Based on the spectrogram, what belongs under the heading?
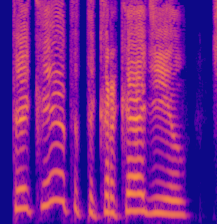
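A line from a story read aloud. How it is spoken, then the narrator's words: Regretful singsong. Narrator (Russian): сказала Елена Ивановна голосом сожаления нараспев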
